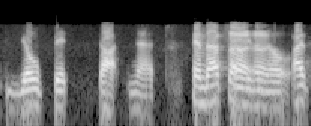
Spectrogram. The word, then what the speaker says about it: YoBit: about yo bit is spelled yo as in yo yo and then bit as in Bitcoin so it's yo bit net hey by the way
